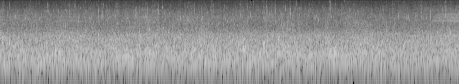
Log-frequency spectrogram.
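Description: Shallow river water flowing steadily, an even, constant rush of current.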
